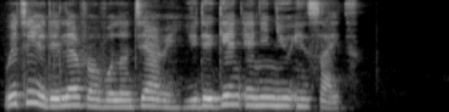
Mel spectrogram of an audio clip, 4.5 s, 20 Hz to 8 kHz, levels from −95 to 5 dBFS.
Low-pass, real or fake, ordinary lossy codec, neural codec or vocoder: none; real; none; none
